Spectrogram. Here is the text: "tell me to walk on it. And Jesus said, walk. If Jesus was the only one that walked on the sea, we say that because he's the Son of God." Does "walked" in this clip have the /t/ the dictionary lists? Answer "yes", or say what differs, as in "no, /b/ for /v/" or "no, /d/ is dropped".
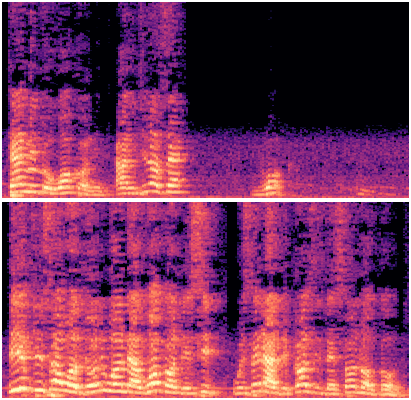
no, /t/ is dropped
